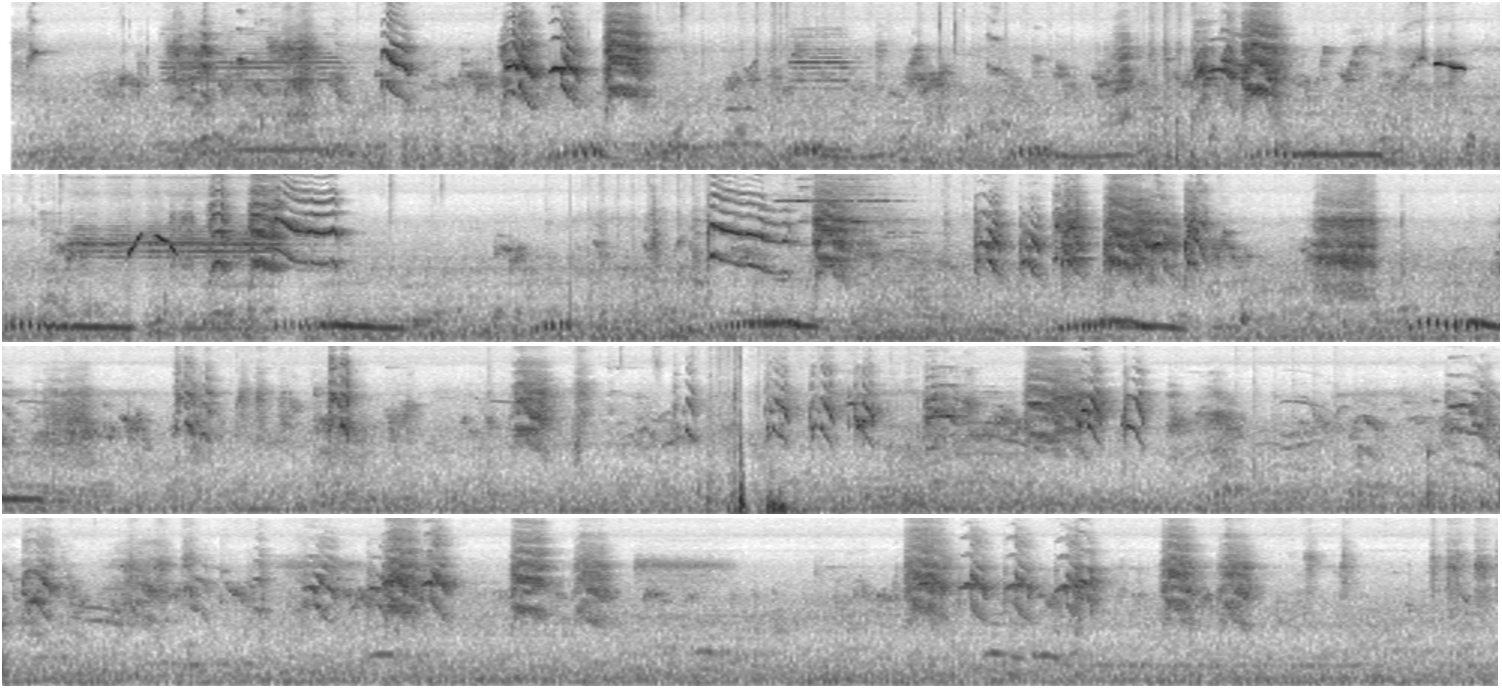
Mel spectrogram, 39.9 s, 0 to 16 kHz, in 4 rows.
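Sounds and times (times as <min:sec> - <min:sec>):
low bird coos: 0:00.1 - 0:20.9.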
